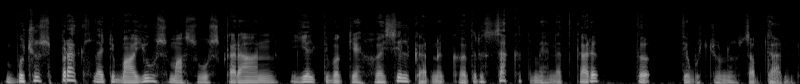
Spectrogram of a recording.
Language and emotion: Kashmiri, sad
